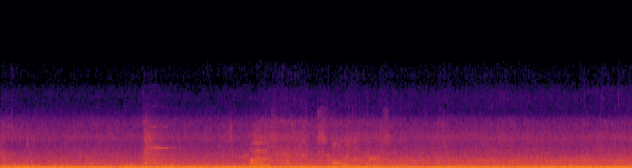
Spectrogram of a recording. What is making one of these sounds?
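A boat engine idles with a steady low rumble.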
